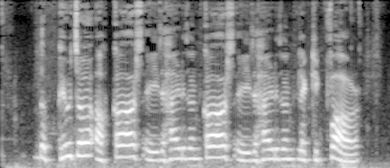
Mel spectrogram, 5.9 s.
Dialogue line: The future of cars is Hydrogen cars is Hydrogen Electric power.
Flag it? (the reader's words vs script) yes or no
no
